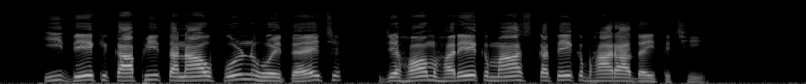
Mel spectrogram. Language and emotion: Maithili, sad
